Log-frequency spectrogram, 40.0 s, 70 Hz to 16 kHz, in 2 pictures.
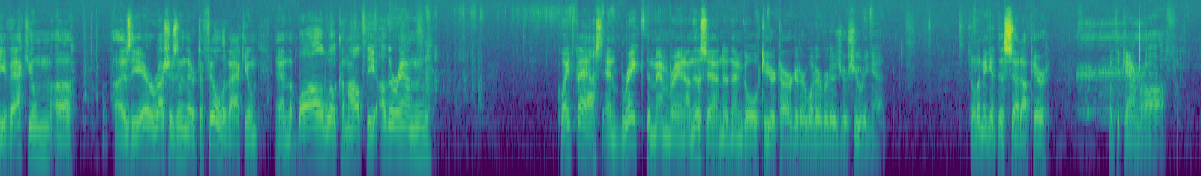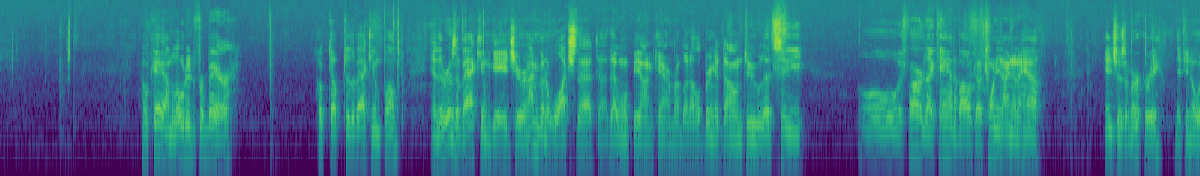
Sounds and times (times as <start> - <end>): Speech: 0.0 - 7.3, 9.3 - 14.8, 16.2 - 17.6, 18.4 - 19.6, 22.4 - 24.0, 25.3 - 33.4, 34.3 - 37.5, 38.4 - 40.0
Inside, small room: 0.0 - 40.0.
